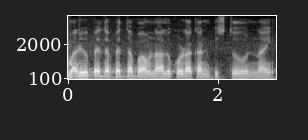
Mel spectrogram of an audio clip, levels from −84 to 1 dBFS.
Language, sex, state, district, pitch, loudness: Telugu, male, Telangana, Mahabubabad, 115 Hz, -13 LUFS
